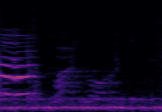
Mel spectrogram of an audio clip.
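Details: Domestic cat meow in a home with a noise problem: one short, bright, harmonic meow at the very start, then a steady low hum and faint voices.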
